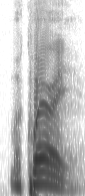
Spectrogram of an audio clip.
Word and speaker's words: Macquarie: Macquarie.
